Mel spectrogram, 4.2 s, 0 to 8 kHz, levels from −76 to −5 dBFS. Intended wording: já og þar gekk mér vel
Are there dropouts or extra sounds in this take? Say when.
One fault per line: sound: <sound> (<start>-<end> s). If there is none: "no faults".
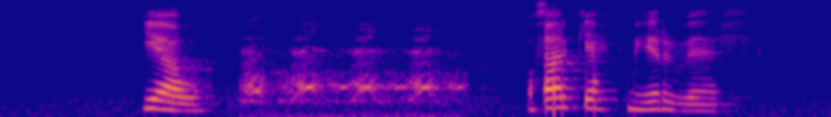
sound: bark (1.2-2.4 s)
